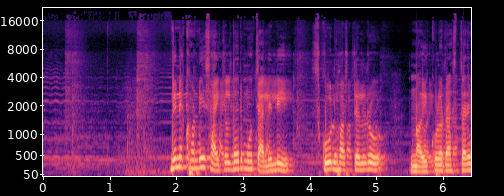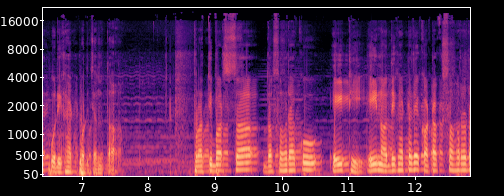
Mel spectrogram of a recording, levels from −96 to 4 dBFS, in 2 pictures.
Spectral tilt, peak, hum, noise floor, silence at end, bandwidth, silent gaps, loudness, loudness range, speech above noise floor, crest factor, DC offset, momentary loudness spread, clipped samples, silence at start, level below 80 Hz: -7.5 dB/octave; 0 dBFS; none; -40 dBFS; 0 s; 19.5 kHz; none; -13 LUFS; 3 LU; 28 dB; 14 dB; under 0.1%; 10 LU; under 0.1%; 0.2 s; -34 dBFS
